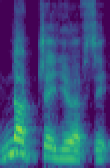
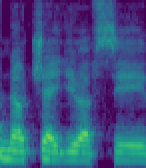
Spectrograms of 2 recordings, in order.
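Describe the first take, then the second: First: It is said in an Italian-sounding accent. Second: It is said in the speaker's plain accent.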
